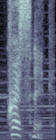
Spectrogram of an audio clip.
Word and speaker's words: Kresnik: Cre, Snira, Cre, Snick. Kresnik. Kresnik feels right somehow.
